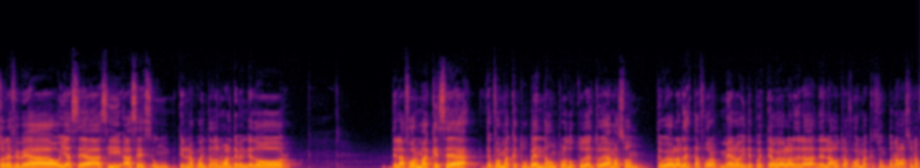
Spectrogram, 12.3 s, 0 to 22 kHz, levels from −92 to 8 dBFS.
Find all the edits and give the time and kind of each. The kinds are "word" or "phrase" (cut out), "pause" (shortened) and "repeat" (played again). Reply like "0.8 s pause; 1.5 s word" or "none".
6.6 s word; 8.7 s pause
